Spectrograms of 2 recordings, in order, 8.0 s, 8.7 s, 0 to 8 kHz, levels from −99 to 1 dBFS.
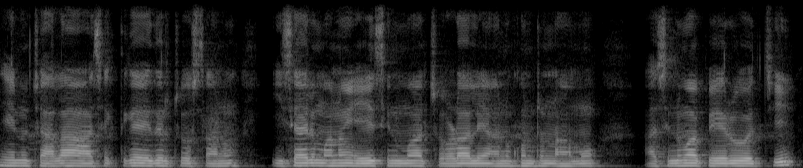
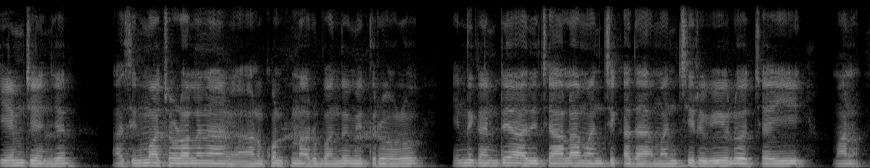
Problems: background sounds at intervals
